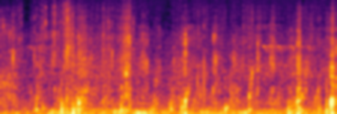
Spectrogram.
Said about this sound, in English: The mud pots of Yellowstone National Park are acidic springs of hot, muddy water that form in geothermal areas. Various gases from deep within the earth escape through the wet clay mud, causing it to bubble.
